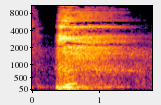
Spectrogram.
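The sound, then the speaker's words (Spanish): A voice imitates the heavy, angry breathing of someone lying in bed beside a partner after a quarrel. It makes one long, forceful, breathy exhale that starts abruptly and slowly fades away. “¿Y se ha dado cuenta cómo suena cuando una pareja está así enojada y ya están acostados? Se respira más fuerte, así.”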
